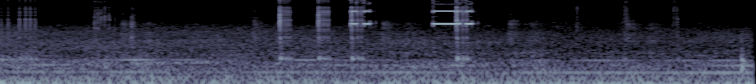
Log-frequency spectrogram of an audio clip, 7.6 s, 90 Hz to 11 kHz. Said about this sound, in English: we're going to be torquing down this throttle body to 8 foot-pounds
